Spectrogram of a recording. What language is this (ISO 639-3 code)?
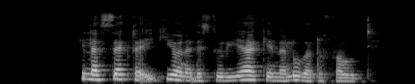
swa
